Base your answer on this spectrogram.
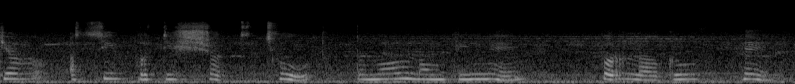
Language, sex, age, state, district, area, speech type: Urdu, female, 18-30, Uttar Pradesh, Gautam Buddha Nagar, urban, read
